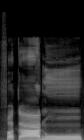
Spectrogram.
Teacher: वाव मद्दा को 1 अलिफ के बराबर खींच कर पढ़ेंगे और ऐसे कहेंगे फ़कानू।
